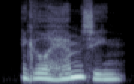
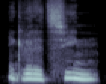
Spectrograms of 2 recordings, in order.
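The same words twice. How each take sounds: First: Emphatic "hem", the rest unstressed; stress on "hem". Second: Said in the usual way. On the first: A narrator's reading. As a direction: lean firmly on the word "hem". Corrects 'het' to 'hem'.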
